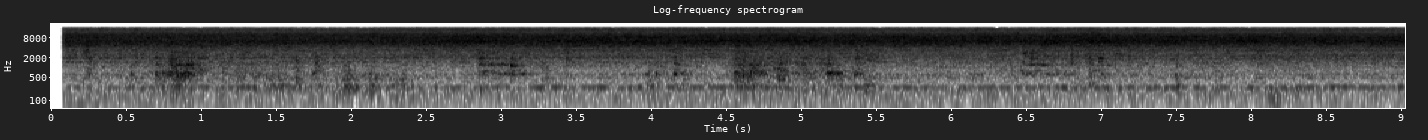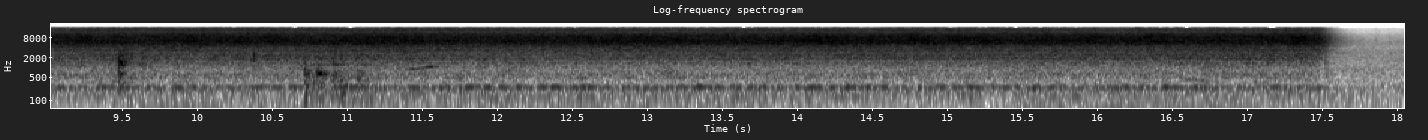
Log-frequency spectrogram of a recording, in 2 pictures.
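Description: Small steam tank locomotive 'Långshyttan' venting steam in a loud, steady hiss, with a low steady hum beneath and a few sharp metal clinks from work on the motion. The hiss cuts off suddenly near the end.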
